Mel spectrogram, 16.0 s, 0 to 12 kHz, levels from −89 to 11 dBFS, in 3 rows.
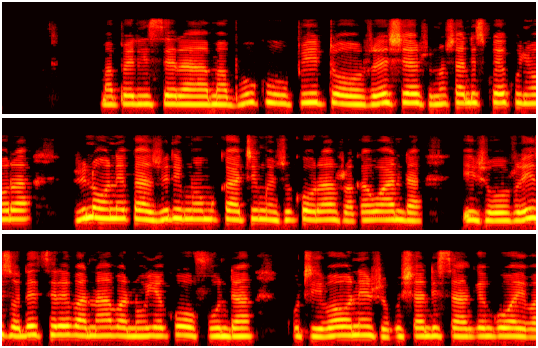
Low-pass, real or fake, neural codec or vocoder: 7.2 kHz; real; none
